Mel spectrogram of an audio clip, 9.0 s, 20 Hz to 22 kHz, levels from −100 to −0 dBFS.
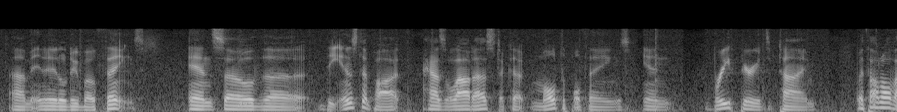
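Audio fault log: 1.44–1.90 s, 6.84–7.06 s, 8.30–8.58 s: comfort noise in place of the background. For 460, 220 and 280 ms the room's textured hiss, about 30 dB below the loudest sound, gives way to a flat, featureless noise, about 2, 5 and 3 dB quieter, then returns when the sound resumes. The likely cause is discontinuous transmission with synthetic fill during pauses. Unlike a noise gate, the gap is never silent, and the fill stays within the call's 8 kHz band.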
